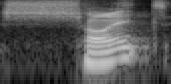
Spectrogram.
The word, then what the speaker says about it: shite: I do know that in Northern Ireland and in Scotland it's quite common to say shite, shi t, which is very different to t in pronunciation, but it's the same thing, right?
